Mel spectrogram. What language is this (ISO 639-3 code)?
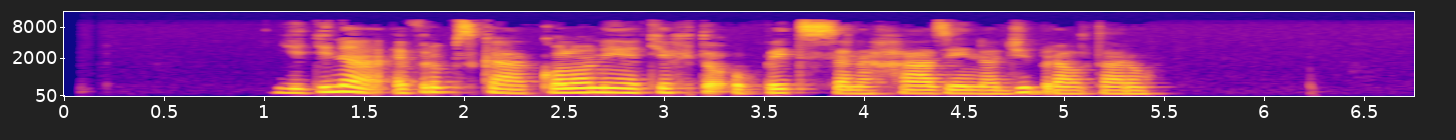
ces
